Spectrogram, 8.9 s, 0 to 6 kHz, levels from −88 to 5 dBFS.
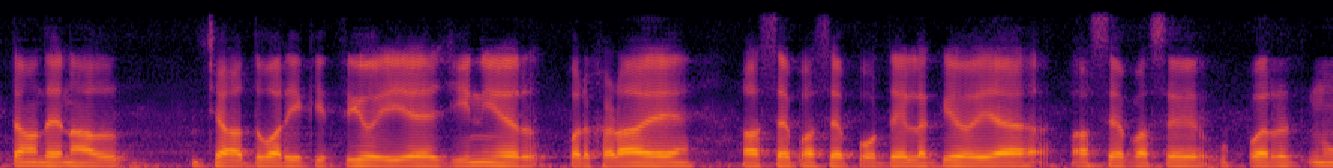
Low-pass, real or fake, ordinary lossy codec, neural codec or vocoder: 5.4 kHz; fake; none; codec, 24 kHz, 1.2 kbps, DualCodec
